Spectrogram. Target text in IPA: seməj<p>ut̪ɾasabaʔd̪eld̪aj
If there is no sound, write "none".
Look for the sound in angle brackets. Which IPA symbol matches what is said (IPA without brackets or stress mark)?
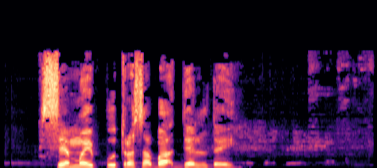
p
